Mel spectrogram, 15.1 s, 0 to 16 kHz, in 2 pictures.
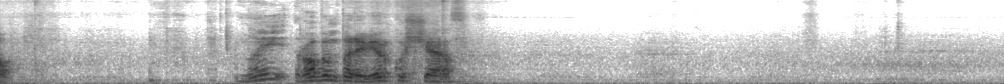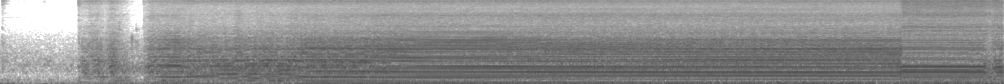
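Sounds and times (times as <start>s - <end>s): electric fuel pump buzzing: 8.1s - 15.0s.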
